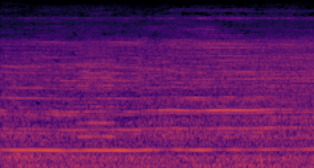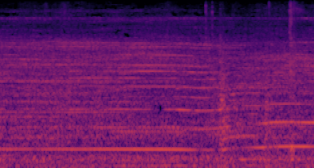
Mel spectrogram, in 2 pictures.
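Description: A steady machine drone: one unbroken hum under a constant hiss, shifting slightly in pitch about five seconds in.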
